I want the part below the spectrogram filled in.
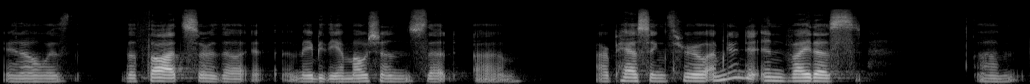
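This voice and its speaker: A woman meditation teacher guides a meditation gently and without hurry, leaving long pauses between short phrases. Her voice is low-pitched with vocal fry, and the recording carries a long hall reverb.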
